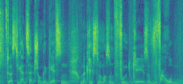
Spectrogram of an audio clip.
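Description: Very fast speech over light background noise. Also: man. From Dortmund, Germany. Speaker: comedian. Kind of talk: interview answer. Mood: relaxed, joking. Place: home room. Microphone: lapel.

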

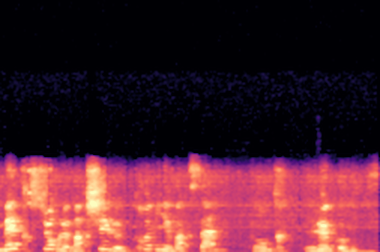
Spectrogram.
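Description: A woman talks at a very slow pace with lively intonation. There is light background noise. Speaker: event moderator. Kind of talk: moderated Q&A. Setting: video call. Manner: formal. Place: home room. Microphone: earbuds.

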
